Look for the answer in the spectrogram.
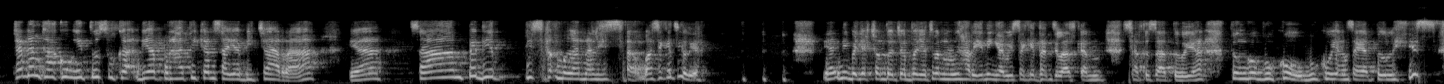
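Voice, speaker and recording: A middle-aged woman speaking at a parenting seminar, lively and laughing often, dropping "ya" between her sentences. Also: fairly high pitch, rough recording. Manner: peppers sentences with "ya". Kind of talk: seminar talk to an audience.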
